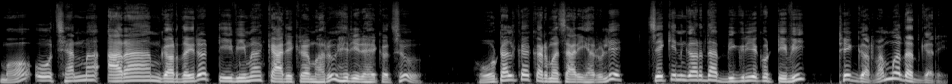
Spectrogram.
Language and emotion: Nepali, happy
